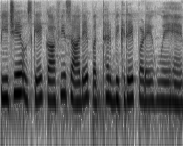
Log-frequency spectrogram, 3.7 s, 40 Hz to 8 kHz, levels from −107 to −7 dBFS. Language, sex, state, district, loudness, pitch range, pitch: Hindi, female, Uttar Pradesh, Muzaffarnagar, -15 LUFS, 205-230 Hz, 215 Hz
